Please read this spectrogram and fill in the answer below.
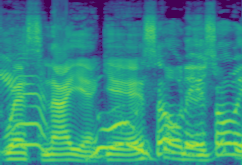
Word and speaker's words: West Nyack: Yeah, it's West Nyack.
